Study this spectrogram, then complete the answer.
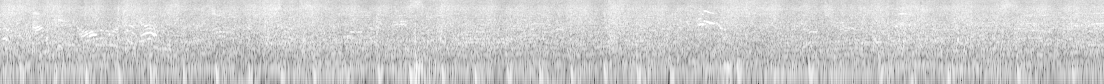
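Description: Water splashes and sprays against a jet ski.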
